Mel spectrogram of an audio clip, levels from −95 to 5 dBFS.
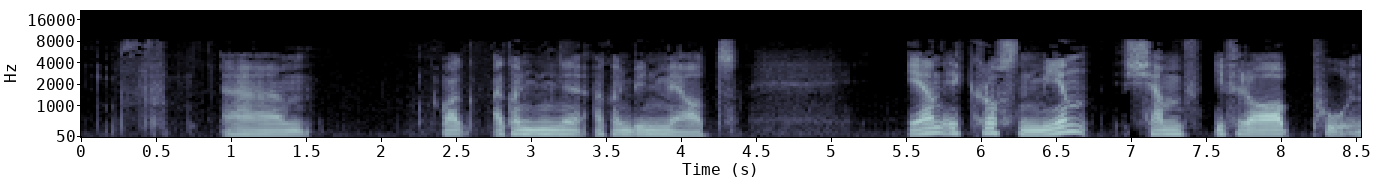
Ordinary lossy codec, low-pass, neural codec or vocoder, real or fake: MP3, 32 kbps; 10.8 kHz; none; real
